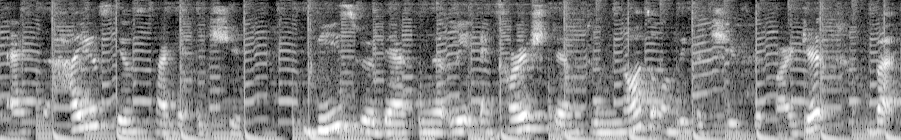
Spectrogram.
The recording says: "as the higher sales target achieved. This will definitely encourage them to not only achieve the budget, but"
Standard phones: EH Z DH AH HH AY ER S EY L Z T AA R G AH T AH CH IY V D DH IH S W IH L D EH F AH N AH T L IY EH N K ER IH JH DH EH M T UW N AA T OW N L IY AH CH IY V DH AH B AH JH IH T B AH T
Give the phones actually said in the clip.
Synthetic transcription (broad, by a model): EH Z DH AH HH AY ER S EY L S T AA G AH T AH SH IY D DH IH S W IH L D EH F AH N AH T L IY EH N K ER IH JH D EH M T UW N AA T OW N L IY AH CH IY V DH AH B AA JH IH T B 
